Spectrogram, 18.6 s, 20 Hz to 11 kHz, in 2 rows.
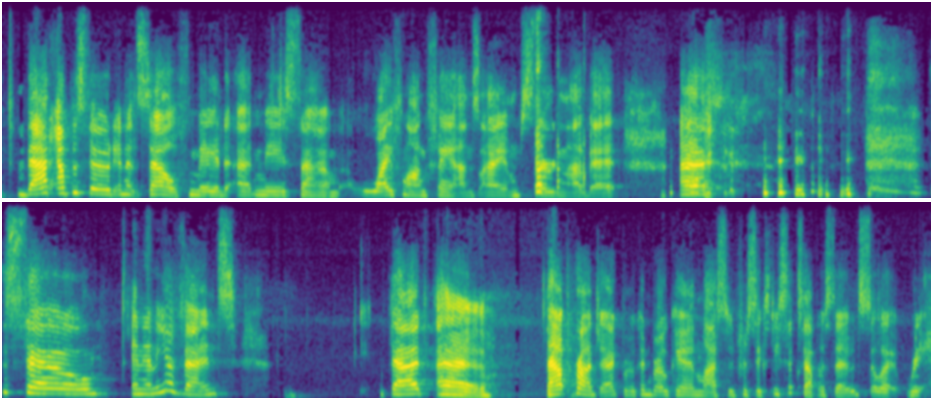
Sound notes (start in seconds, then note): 9.3 both laughing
